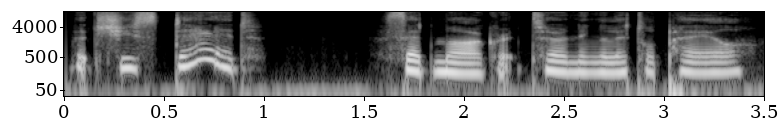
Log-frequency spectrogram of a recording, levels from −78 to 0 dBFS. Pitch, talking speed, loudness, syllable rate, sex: 195 Hz, 155 wpm, -19 LUFS, 4.6 syllables/s, female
